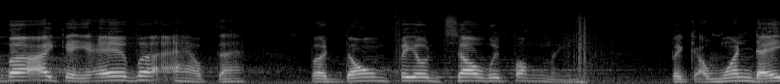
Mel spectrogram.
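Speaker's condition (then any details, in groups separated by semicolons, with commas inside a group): Cerebral palsy; speech hard to understand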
